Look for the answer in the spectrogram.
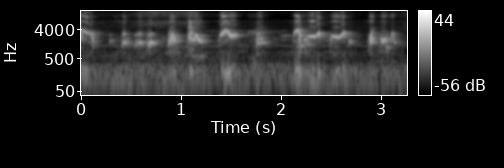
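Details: Red-whiskered bulbul morning song for voice training, a dense stream of quick bubbling whistled notes, several high bright accents.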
